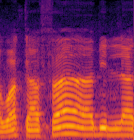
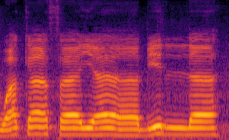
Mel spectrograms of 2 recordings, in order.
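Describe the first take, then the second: First: No 'ya' sound follows 'kafa'. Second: An extra 'ya' sound follows 'kafa'. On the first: The speaker calls it right. "wakafa billah dua harakat" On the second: The speaker calls it wrong. "jangan baca wakafaya billah"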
